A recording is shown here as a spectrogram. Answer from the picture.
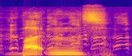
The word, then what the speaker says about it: Buttons: Buttons. You know, like the thing on your shirt? – Buttons.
